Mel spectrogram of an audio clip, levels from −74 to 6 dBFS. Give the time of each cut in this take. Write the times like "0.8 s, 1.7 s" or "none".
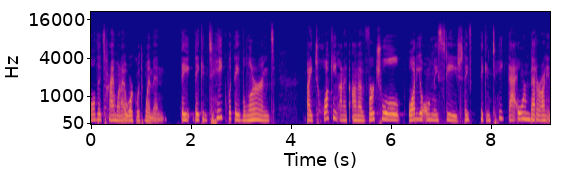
1.8 s, 5.2 s, 8.5 s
